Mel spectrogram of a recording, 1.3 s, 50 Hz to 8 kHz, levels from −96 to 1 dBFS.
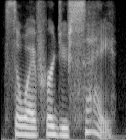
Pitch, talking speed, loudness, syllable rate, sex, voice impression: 180 Hz, 285 wpm, -15 LUFS, 5.4 syllables/s, female, feminine, adult-like, tensed, powerful, clear, fluent, intellectual, calm, elegant, lively, slightly strict, sharp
